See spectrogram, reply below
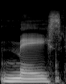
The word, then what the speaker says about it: Myss: And Carolyn Mace, it's spelled M-Y-S-S, but you pronounce it Mace, is known as a very big spiritual leader.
